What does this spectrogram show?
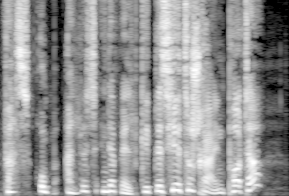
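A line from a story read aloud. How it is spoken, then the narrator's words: Angry hiss. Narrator (German): fauchte sie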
